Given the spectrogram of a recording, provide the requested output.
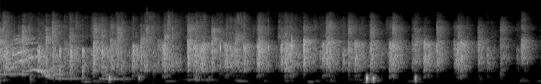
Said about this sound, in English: And I'm going to move to the Magic Silver Box, but I just want to applaud, just quick round of applause for these guys for like doing things for Queens. Thank you.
